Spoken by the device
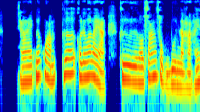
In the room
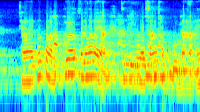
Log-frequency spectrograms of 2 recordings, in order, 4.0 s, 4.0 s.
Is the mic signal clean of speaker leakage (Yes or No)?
No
